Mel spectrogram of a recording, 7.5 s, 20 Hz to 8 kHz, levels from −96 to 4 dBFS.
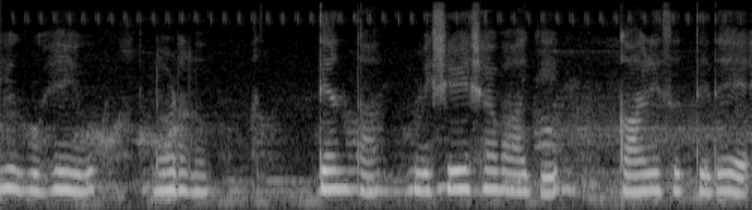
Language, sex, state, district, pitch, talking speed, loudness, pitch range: Kannada, female, Karnataka, Bellary, 210 Hz, 65 wpm, -32 LUFS, 200-225 Hz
